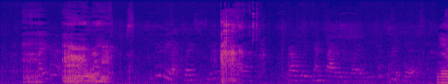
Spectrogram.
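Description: A bulldog puppy makes squeaky, grumbling growls and whines while a person talks and laughs nearby.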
